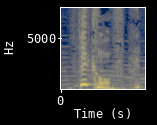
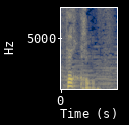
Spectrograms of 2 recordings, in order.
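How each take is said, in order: First: The first word has an Irish vowel. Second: The first word has a standard vowel.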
